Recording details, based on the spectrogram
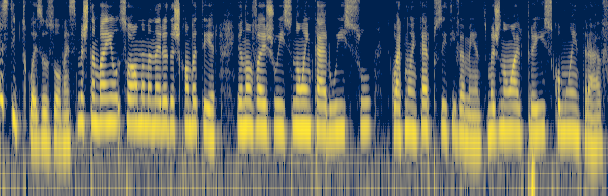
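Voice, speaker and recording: At a very fast pace, a woman speaks in a medium pitch. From Portugal, Setúbal district. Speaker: government secretary of state. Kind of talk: interview.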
